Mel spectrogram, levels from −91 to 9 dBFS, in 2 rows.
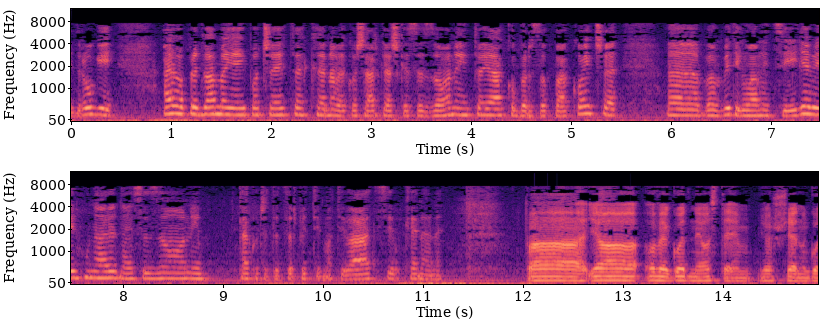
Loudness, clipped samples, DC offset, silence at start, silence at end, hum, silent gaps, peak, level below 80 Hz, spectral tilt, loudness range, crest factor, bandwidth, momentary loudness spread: -16 LUFS; under 0.1%; under 0.1%; 0 s; 0 s; none; none; 0 dBFS; -32 dBFS; -5 dB/octave; 7 LU; 16 dB; 8 kHz; 14 LU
